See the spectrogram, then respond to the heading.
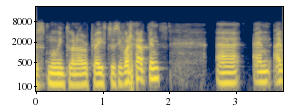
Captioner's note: chuckling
